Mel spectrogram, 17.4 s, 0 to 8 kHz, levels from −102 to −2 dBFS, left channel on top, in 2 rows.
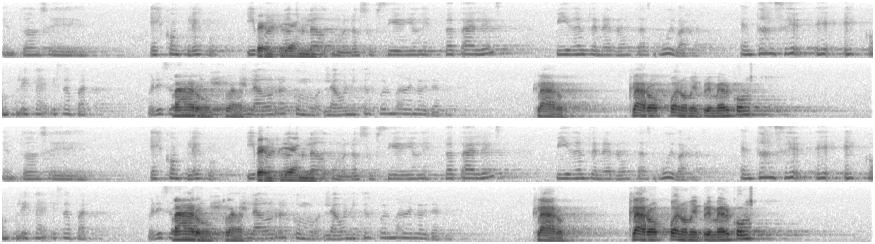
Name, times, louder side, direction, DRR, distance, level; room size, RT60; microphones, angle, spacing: voice 1, 0.0-0.9 1.5-2.2 2.5-5.0 5.5-7.0 7.4-9.6 10.2-13.2, equal, 5° right, 1.2 m, -48 dB
voice 2, 2.6-3.1 10.4-11.1 14.0-14.4 15.0-16.2, right 4 dB, 80° right, 0.8 m, -30 dB
27.5 x 23.5 x 7.6 m
head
